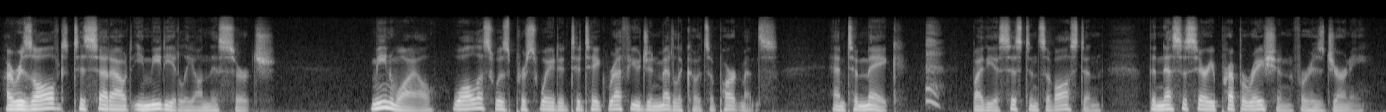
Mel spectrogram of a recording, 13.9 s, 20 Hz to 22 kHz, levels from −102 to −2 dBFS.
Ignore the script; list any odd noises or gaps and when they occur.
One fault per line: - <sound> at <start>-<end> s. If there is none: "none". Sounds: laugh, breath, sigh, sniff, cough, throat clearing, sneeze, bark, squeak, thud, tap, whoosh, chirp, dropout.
- laugh at 9.3-9.5 s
